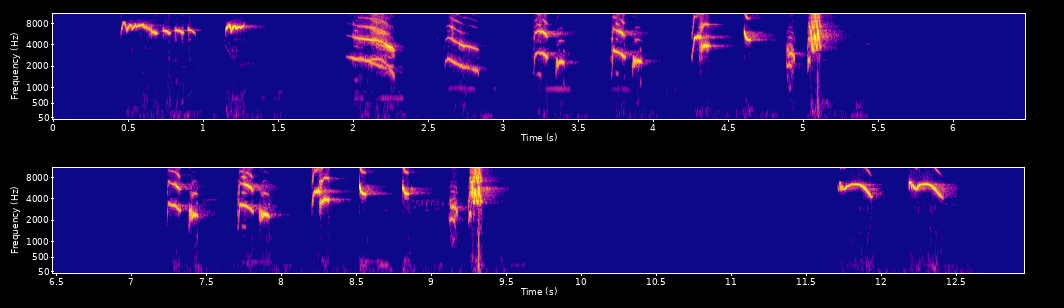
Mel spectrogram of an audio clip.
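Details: Orange-headed thrush in the morning, singing as a lure to prompt captive birds to sing: quick bursts of sharp, sweeping chirps and clicks delivered in rapid series, with short high whistled notes at the start and end and quiet gaps between.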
